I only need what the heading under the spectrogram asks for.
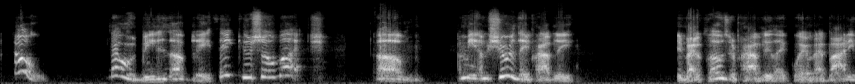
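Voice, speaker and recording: A man uses a put-on character voice with a cheerful tone. He speaks at a moderate pace. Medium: actual play. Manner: cheerful, easygoing.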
